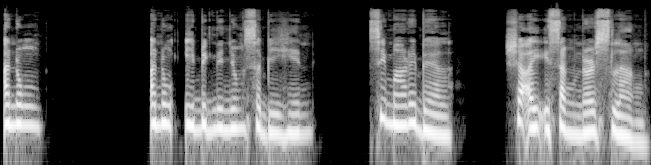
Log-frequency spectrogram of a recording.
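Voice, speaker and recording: A woman's voice: medium pitch, a little slow, dark tone, dry recording, studio quality, voice pushed up, natural voice. A woman voicing a stunned army officer husband in an audio story, faint and faltering. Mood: stunned, bewildered.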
